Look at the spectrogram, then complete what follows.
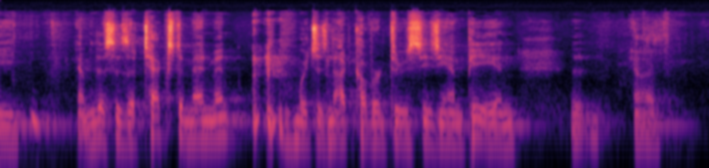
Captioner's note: cough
